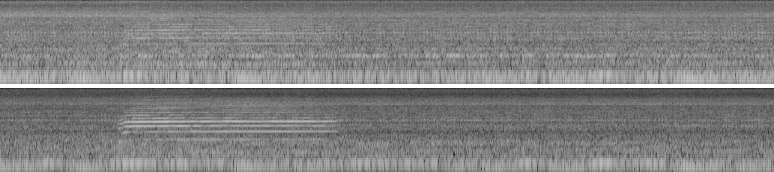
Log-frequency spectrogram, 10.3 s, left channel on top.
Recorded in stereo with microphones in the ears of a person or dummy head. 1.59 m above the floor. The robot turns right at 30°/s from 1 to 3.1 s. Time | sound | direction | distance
0.0 | an engine running | 70° left | 1.1 m
1.6 | a trumpet | 130° right | 0.9 m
